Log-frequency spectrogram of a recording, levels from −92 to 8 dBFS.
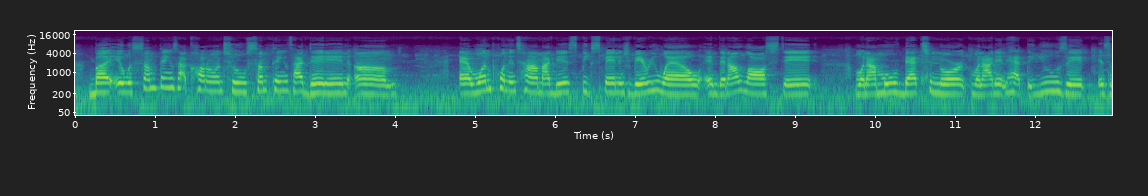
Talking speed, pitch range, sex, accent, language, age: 205 wpm, 200-240 Hz, female, American, English, 20-39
